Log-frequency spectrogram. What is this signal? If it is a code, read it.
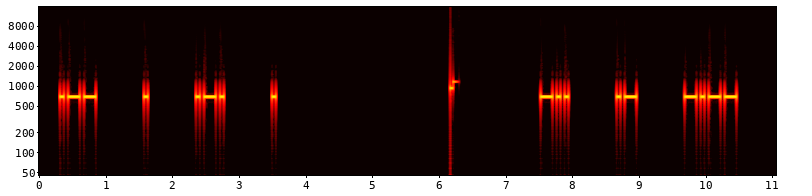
Morse code, heard as a keyed tone, about 20 wpm, spaced as for 9 wpm, 700 Hz. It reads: WERE DAY
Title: 4x Character Spacing - Top 100 Words - 20wpm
